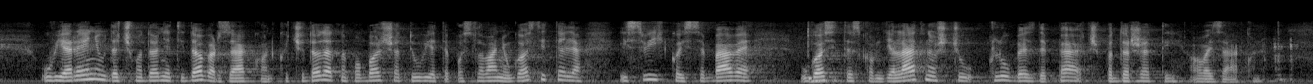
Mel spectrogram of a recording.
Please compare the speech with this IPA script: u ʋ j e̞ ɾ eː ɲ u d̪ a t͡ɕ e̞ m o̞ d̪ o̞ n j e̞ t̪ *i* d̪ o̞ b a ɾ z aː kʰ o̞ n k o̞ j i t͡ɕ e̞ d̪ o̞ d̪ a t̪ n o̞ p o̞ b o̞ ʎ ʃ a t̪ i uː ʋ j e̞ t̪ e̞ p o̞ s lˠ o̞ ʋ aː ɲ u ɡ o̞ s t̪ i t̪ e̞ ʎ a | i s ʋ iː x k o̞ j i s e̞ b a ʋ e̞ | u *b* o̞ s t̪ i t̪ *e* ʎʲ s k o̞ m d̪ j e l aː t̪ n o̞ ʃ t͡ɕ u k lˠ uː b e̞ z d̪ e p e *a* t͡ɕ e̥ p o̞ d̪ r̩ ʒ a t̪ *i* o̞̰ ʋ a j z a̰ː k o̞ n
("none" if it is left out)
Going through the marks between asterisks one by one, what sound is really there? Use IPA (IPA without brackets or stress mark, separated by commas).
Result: i, ɡ, e, a, i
